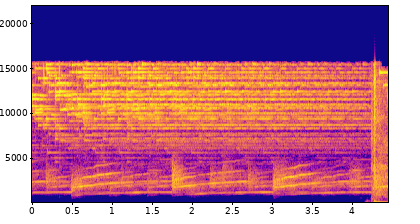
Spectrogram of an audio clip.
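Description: Opening bars of a Kannada film song: a siren-like synth tone slides upward and restarts about every second and a quarter, over a high shimmer, with no beat or bass yet.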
